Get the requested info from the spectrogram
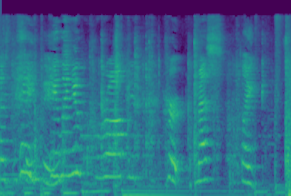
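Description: A young child's voice, talking in a playful sing-song way, over background music with held low notes.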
